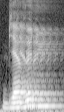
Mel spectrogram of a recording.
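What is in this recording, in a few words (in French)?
"bienvenue", French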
